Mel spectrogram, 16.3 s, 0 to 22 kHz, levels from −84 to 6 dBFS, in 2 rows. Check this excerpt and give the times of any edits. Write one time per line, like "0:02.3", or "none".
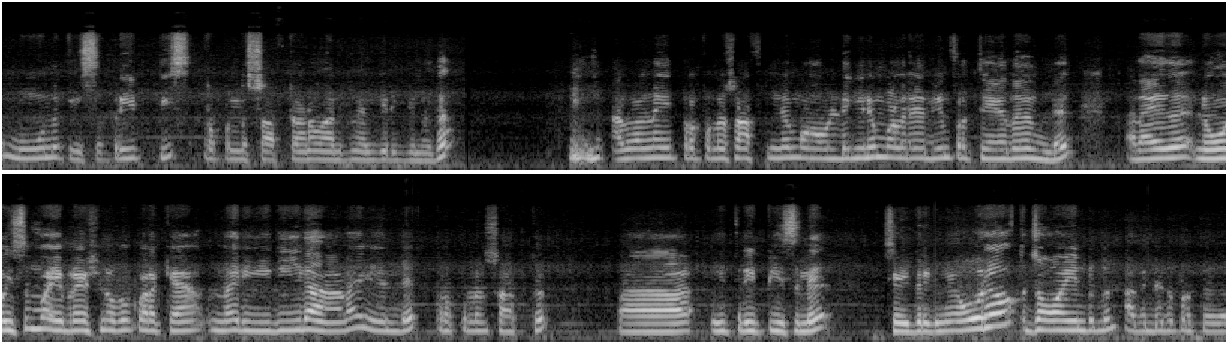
none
